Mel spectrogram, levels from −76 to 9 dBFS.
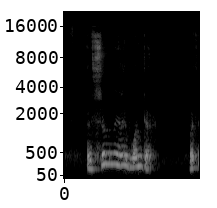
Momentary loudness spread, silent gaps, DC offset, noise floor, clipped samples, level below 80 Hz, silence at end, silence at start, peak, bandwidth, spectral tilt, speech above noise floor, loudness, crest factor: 6 LU; none; under 0.1%; -73 dBFS; under 0.1%; under -90 dBFS; 0 s; 0.15 s; -20 dBFS; 16 kHz; -5.5 dB/octave; 39 dB; -36 LUFS; 16 dB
